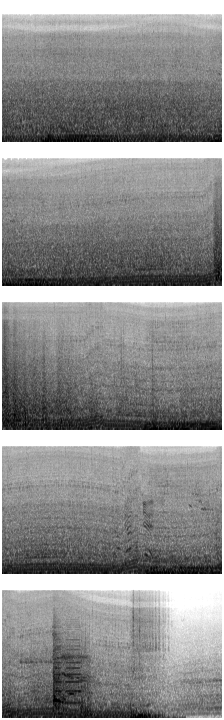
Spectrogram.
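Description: A jeep engine rumbles steadily as it drives.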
